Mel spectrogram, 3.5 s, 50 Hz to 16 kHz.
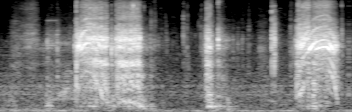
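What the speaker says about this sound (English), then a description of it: "This drill is in high speed right now." A Makita XPH07 cordless drill spinning a 1-inch auger at high speed whines in three strong bursts with short pauses between them, and a voice speaks faintly beneath.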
